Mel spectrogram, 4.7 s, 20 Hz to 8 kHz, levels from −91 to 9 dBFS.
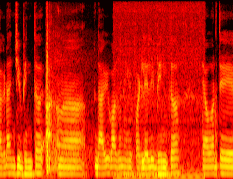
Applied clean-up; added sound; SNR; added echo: none; Door / Car + Car; 9 dB; none.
